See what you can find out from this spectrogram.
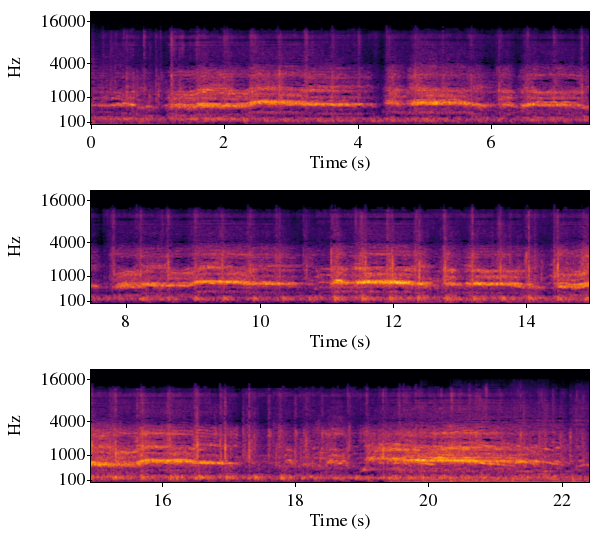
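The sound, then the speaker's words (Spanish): A huge street crowd at a parade in Barcelona cheers and chants for the Barça men's and women's football teams celebrating their league titles, a dense, continuous roar with rising and falling bursts of shouting and sung chants that stay loud throughout. “Es impresionante la cantidad de gente que ha salido a las calles para pues vitorear a los equipos, tanto varonil como femenil del Barça, que, insisto, pues están festejando así la conquista de su respectivo título.”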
